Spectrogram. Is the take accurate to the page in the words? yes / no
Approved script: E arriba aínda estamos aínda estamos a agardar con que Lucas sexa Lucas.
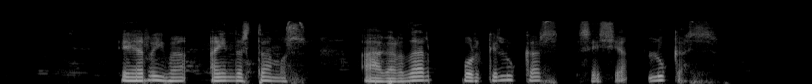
no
